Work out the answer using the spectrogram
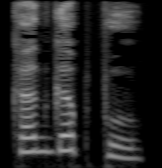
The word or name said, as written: ಕಗ್ಗಪ್ಪು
